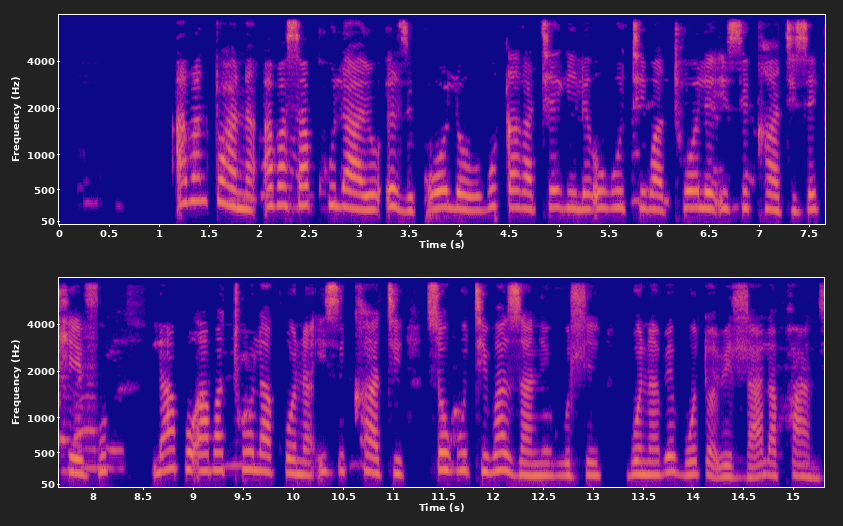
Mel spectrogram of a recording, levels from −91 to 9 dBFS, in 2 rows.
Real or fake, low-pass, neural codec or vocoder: real; 7.2 kHz; none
